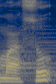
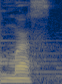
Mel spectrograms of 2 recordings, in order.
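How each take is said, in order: First: The final u vowel is clearly pronounced. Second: The final u vowel is dropped. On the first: "u di bagian terakhir seringkali cenderung juga kehilangan bunyinya" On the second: "masuk berubah menjadi mas"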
